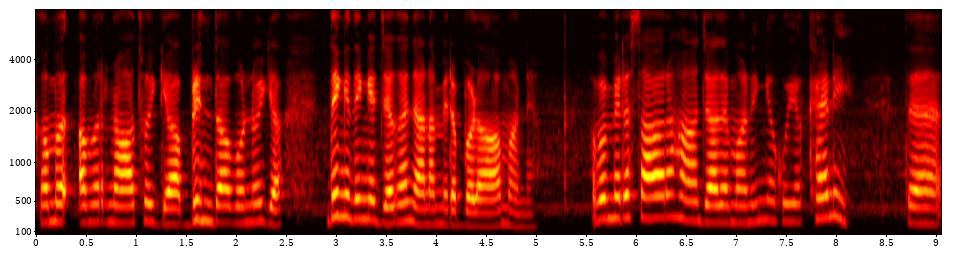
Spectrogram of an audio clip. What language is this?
Dogri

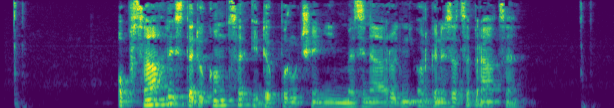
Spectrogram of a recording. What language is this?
Czech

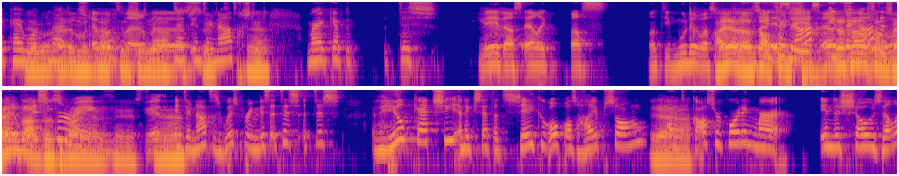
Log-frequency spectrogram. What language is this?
Dutch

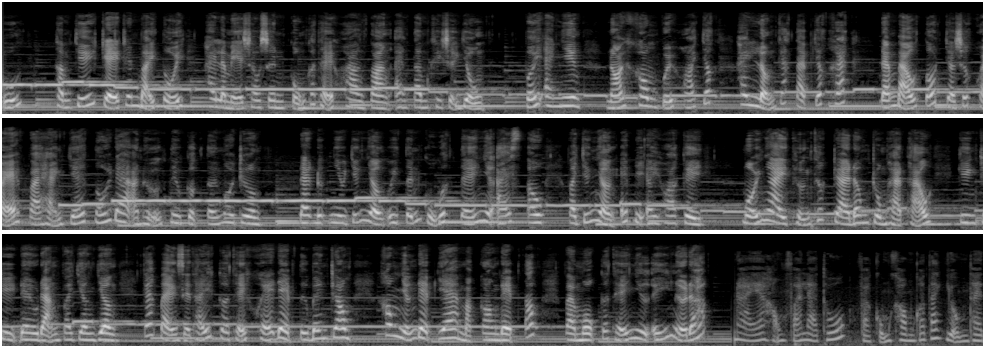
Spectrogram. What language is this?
Vietnamese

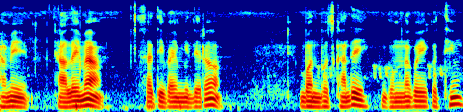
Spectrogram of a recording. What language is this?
Nepali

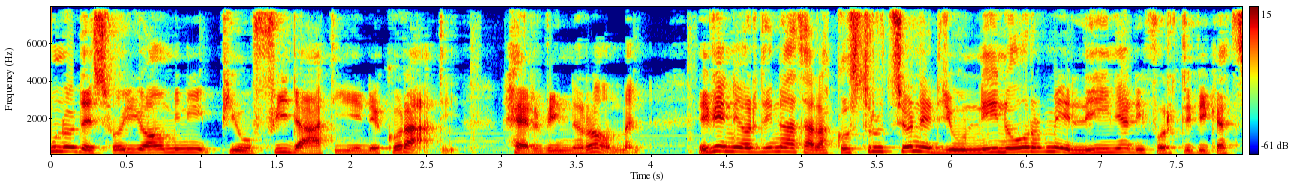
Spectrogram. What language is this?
Italian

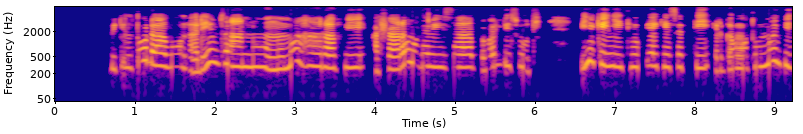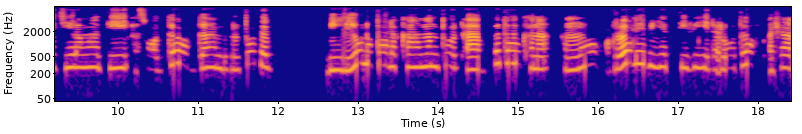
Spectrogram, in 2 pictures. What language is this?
Oromo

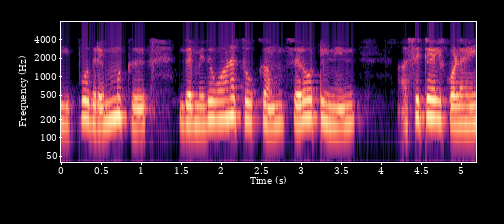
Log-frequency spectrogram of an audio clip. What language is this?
Tamil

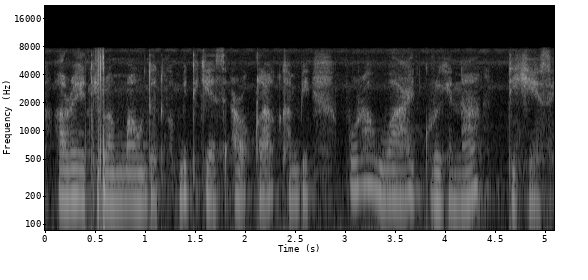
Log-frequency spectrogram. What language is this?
Naga Pidgin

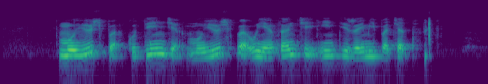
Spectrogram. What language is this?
Loja Highland Quichua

